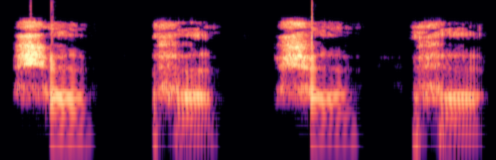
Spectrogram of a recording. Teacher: আর এই যে ছোট হা, এটা হলো এই হলক বা কণ্ঠনালী যে শুরু আছে সেখান থেকে উচ্চারিত হবে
